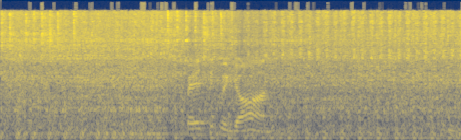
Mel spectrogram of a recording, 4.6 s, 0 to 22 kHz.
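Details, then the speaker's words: 1986 Honda Fourtrax 350 4x4 ATV single-cylinder, after adjusting intake and exhaust valves to 0.003 in: steady even idle with only a faint occasional tick; earlier ticking basically gone, normal idle. "ticks sometimes but that's basically gone"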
